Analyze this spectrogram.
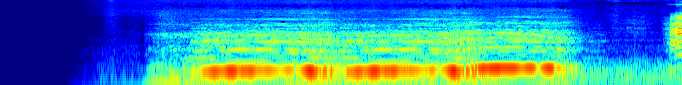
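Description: Two people imitating cows, mooing together in three long, drawn-out moos starting about a second and a half in, the last one a little higher.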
